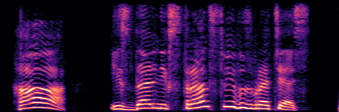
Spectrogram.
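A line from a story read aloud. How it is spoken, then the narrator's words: Shout. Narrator (Russian): закричал Ромка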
